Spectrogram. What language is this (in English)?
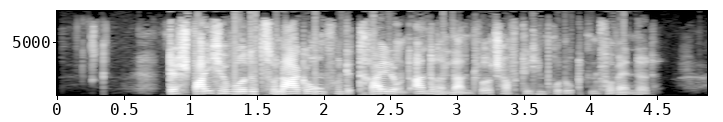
German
